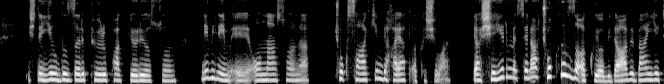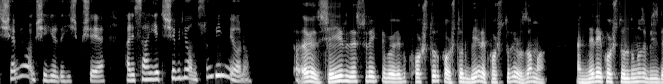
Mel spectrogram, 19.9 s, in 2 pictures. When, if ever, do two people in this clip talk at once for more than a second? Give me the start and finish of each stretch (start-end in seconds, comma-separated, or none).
none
